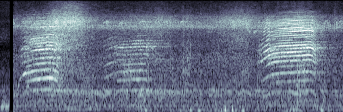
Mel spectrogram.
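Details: Sri Lanka grey hornbill recorded in Sri Lanka, giving two harsh, nasal, bleat-like squeals about two and a half seconds apart, over a faint steady hiss.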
